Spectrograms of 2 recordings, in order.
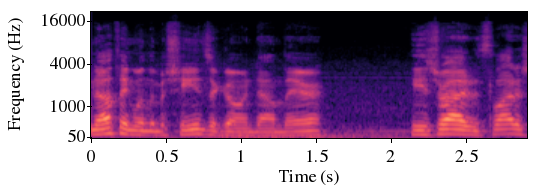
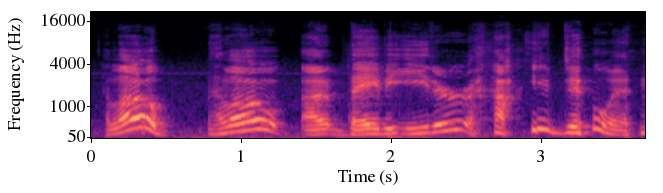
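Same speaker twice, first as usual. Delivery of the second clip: high, loud, laughing fake hello; mock friendly greeting; 5 semitones higher, 6 dB louder, slower than usual. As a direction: greet him with amused fake politeness. Mock greeting to baby eater.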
